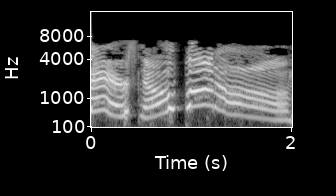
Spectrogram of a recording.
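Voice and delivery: high, swooping game-show-host announcer voice. Retelling how Crocodile delivers a line looking into a hole, as a game show host. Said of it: "sounded like he was introducing a game show".

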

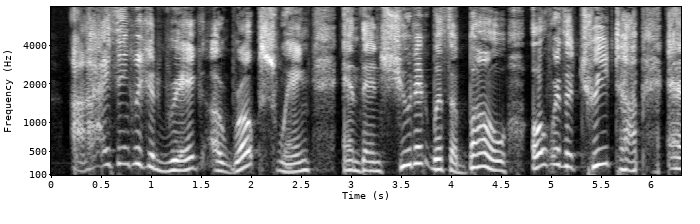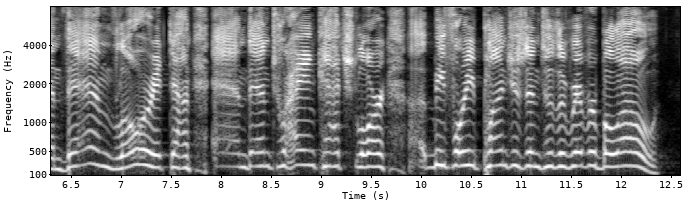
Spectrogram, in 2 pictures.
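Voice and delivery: eager, excited, very high voice. Narrator reads a river otter continuing to explain his plan, excited. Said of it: "He continued excitedly".

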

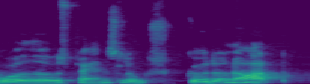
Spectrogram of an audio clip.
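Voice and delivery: ordinary talk

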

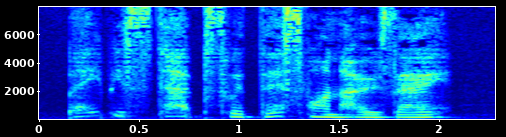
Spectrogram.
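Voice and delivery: quiet half-whispered aside. Katie answering jose's question half-whispered in her ear, half-whispered. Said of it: "Katie whispered".

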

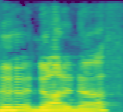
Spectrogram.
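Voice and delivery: very loud, high-pitched playful joking scream. Speaker recounts his buddy in the passenger seat answering a cop, retelling a joking scream. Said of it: "jokingly screams while fake hip going".

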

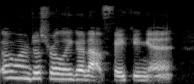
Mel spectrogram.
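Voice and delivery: mock sarcastic tone of voice. Recalling what an interviewee said when asked about their role, mock-sarcastic reply. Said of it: "they sarcastically said like".

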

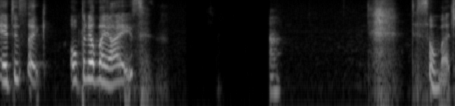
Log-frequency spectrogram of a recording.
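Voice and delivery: tearful crying speech. The host, talking with a guest about feeling abandoned, speaking while crying. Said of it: "I'm sorry. I'm crying".

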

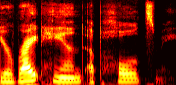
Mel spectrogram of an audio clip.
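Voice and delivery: ordinary delivery

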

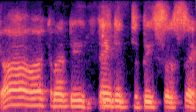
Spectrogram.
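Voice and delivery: high, loud, self-pitying whine like a sick man.

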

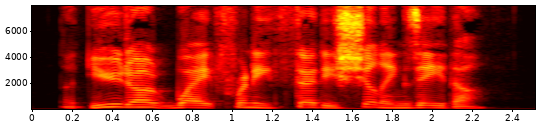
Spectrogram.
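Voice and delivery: plain

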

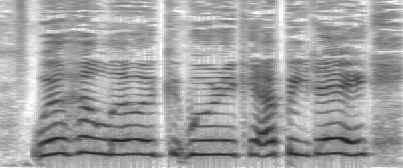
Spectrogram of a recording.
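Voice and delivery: yawning while talking. Podcast host greeting listeners on a Sunday morning, yawning while talking. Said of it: "excuse me, I'm yawning".

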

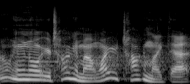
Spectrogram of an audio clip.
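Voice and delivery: usual speaking voice

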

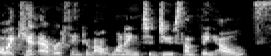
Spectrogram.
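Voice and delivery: normal talking voice

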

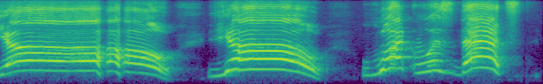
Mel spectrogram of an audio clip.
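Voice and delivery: high, loud scream full of excitement. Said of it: "I'm screaming in my house".

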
